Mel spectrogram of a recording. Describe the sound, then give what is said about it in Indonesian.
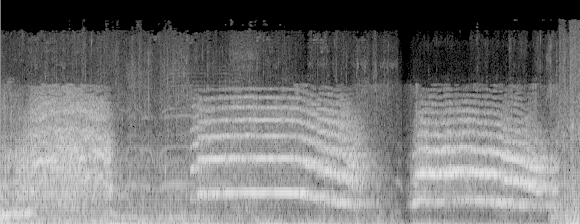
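An elephant roars: a rough, noisy bellow, then two long, loud trumpeting blasts that waver and slide downward, with no one talking. “Namun jika dialihkan ke arah Ka'bah, gajah hanya bisa mengeluarkan suara menderu.”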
